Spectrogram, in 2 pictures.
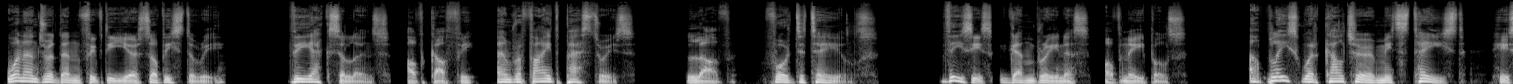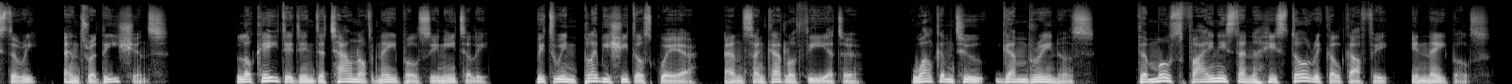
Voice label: TVC in English; GAMBRINUS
